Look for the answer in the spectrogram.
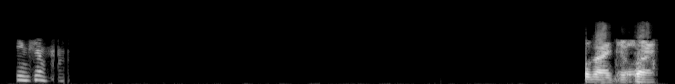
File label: Police, scanner audio trunk; H-Scottsdale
